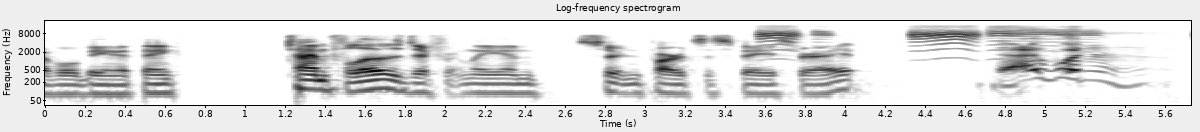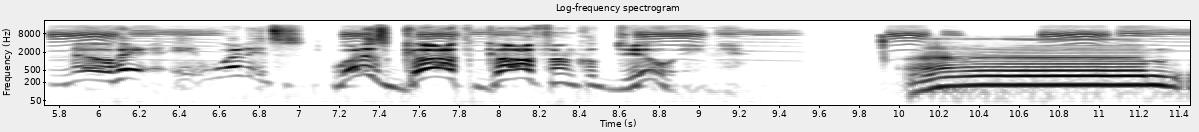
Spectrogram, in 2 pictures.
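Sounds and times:
speech: 0:00.0 - 0:09.3, 0:10.0 - 0:11.4
squeaky toy squealing: 0:03.6 - 0:11.4.

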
